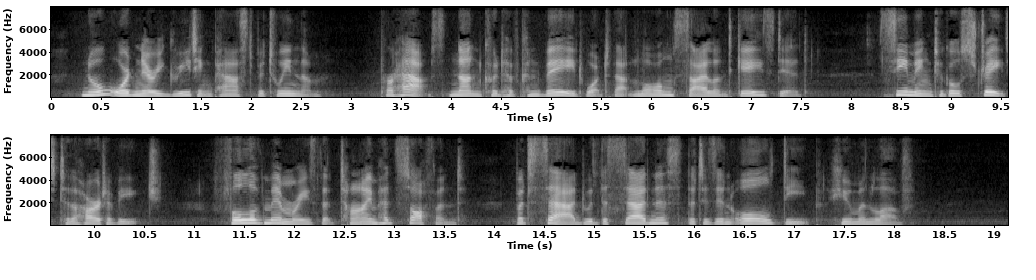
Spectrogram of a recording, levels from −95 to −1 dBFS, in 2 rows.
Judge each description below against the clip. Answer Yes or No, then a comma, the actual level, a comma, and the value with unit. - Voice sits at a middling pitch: No, high, 195 Hz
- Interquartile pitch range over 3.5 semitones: No, average, 3.2 semitones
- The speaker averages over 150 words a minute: No, average, 140 wpm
